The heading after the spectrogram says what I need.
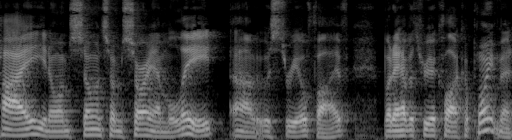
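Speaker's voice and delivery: ordinary delivery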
